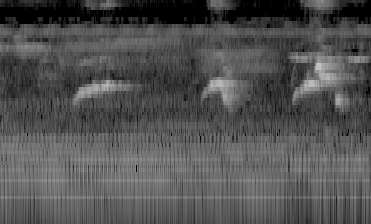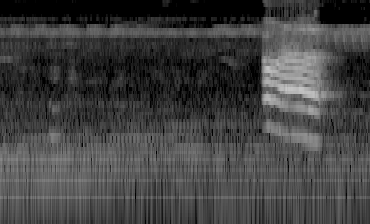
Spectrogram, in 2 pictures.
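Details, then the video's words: White-rumped shama after moult giving spaced whistled notes, short upslurred phrases about a second apart, then a loud rich warbling burst near the end, with faint background hum. "muraibatu Badut pasca mabung"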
